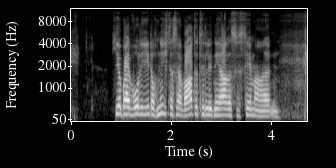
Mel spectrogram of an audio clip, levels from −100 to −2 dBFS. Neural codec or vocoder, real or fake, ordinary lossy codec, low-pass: none; real; Opus, 32 kbps; 10.8 kHz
